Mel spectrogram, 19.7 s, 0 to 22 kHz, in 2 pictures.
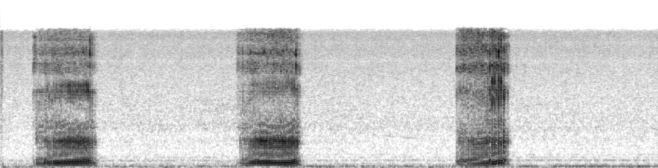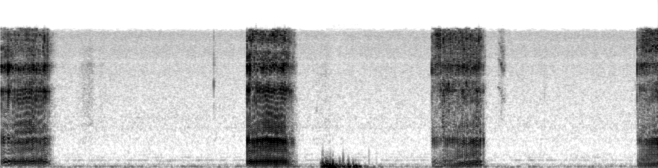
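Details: Loud, low, rumbling snores about every three seconds, roughly 20 a minute, with quiet pauses between, from a sleeping pug; snoring.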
